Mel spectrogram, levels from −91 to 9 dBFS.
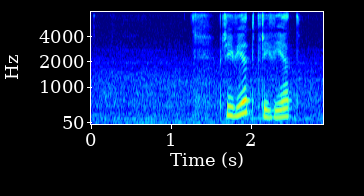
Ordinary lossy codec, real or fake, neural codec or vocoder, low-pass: none; real; none; none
